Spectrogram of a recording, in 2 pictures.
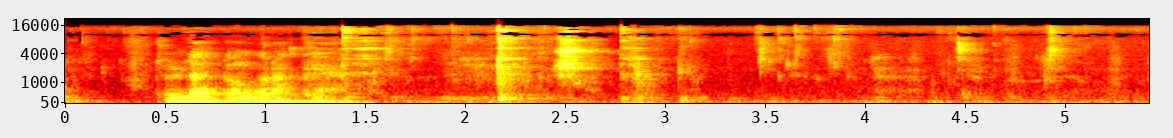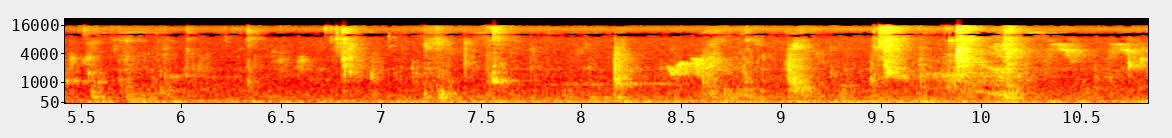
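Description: Spoons clink against bowls and plates.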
